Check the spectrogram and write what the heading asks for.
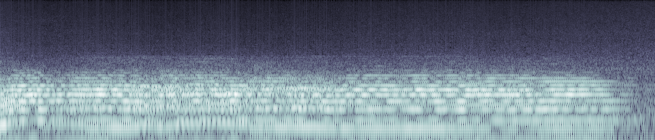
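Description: French horn playing one long held note, starting cleanly and sustained steadily for about six seconds before it fades.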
